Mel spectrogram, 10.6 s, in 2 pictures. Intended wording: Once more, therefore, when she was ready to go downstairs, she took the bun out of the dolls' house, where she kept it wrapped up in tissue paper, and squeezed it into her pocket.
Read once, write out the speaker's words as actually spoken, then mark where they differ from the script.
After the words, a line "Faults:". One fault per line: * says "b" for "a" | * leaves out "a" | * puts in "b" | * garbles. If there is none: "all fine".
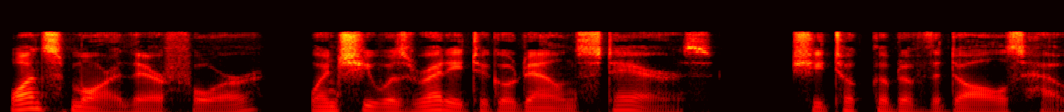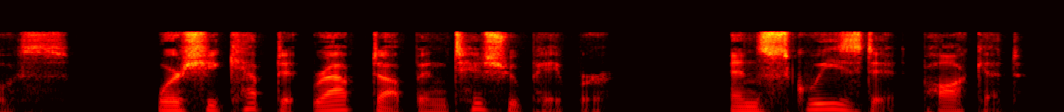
Once more, therefore, when she was ready to go downstairs, she took the of the dolls' house, where she kept it wrapped up in tissue paper, and squeezed it pocket.
Faults:
* leaves out "bun out"
* leaves out "into her"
